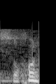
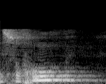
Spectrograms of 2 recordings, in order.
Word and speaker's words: سخن: البته میدانید تلفظ صحیح اون در پارسی سخن است دیگه، سخون سخن بعد تبدیل به سخن ممکنه نه.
